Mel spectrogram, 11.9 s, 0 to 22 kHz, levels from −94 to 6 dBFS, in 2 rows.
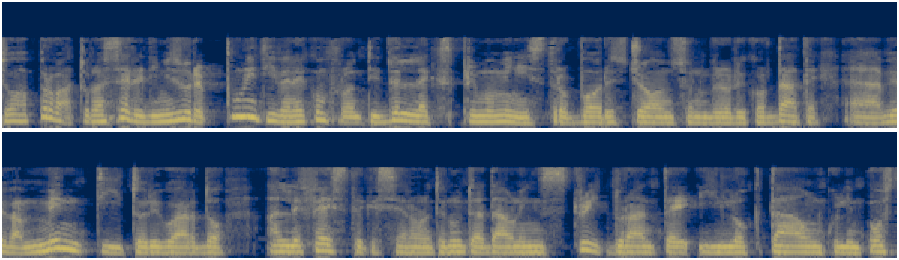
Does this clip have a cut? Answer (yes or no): yes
